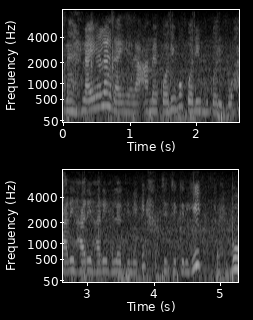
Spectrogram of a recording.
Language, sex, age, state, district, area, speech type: Odia, female, 18-30, Odisha, Subarnapur, urban, spontaneous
